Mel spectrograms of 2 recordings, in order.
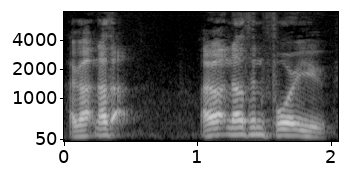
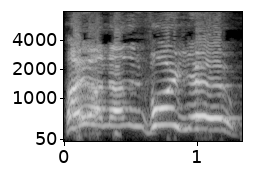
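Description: First: Lightly voiced backwoods country accent; a hint of the hermit's twang. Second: High, loud, slow country hermit yell; shouted country accent. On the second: Acted. Acting out his forest-veteran role, loud country yell. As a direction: bellow I got nothing for you like a backwoods hermit. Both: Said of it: "country accents".

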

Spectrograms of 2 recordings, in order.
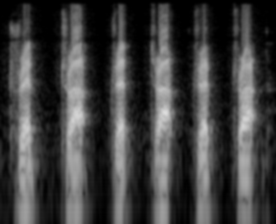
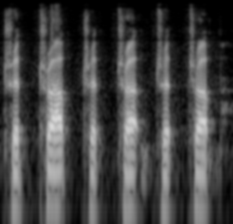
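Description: First: Loud, separated hoofbeat words; heavy stomping footsteps. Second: Punchy trip-trap hoofbeats, louder on the beats; heavier footsteps. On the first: Huge goat shaking the bridge, heavy stomping trip-trap. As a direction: stamp out each word loudly. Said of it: "his footsteps shook it". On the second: Middle goat crossing the bridge, heavier footsteps. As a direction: tap out a goat's heavier steps. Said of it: "footsteps were a bit heavier". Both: A narrator's reading.

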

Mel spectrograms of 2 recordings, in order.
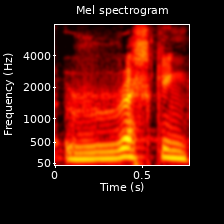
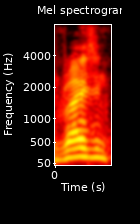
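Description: First: "Risking" with a k sound, misreading rising; a slip of the tongue reading "Risking" for rising; misread word. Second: "Rising" said clearly as rye-zing with the intended z; rereading the news item, getting "Rising" right; corrected word. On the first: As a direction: stumbles and says "Risking" instead of rising. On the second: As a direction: stresses the fixed word "Rising". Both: Real, not acted. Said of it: "I think I should say rising".

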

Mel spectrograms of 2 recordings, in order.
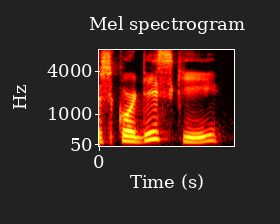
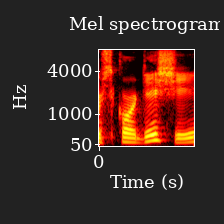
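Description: First: Scordisci with a hard k, "skor-DIS-kee"; hard-c pronunciation. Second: Scordisci with a soft sh, "skor-DISH-ee"; soft-c pronunciation. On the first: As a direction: say Scordisci ending in "skee". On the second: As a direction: say Scordisci ending in "shee". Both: Shown as a demonstration. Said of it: "not sure how to pronounce that".

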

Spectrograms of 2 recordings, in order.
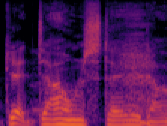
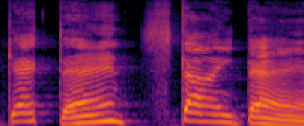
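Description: First: Put-on northern English hard-man accent. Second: Put-on Welsh Cockney tough-guy accent; Danny Dyer voice. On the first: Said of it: "more north than that". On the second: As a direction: growl it like a Welsh Cockney hard man. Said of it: "in a sort of Danny Dyer voice".

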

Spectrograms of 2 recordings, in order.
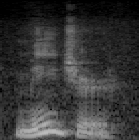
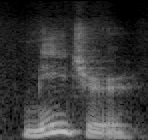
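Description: The two takes are said the same way.

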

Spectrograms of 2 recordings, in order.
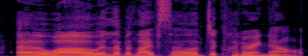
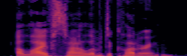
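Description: First: Lightly put-on Valley girl voice; a bright breezy Valley girl quip. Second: Said in the usual way. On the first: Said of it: "why in my head do I talk like a Valley girl". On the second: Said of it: "I am talking about".

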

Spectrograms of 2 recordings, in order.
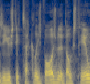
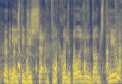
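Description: First: Said in the usual way. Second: Louder, higher, laughing through the words; real giggles pushing the voice up; cracking up. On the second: Real, not acted. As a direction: repeat it while breaking into laughter. Repeats the line, cracking up.

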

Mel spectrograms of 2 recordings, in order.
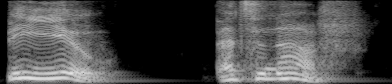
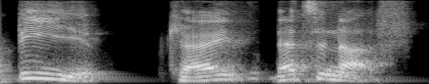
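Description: First: Coaching pep talk, firmer. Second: Coaching pep talk. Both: Shown as a demonstration. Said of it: "Coach Billy".

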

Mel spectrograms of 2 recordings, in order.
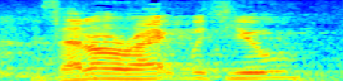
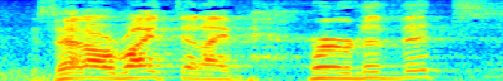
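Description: First: Higher, louder, with a laugh; sarcastic challenge. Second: Higher and much louder, pushing harder; sarcastic outburst. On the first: Interviewer needling the applicant about Pepperdine, sarcastic. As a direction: throw it back at him mockingly. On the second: Interviewer escalating at the applicant over Pepperdine, indignant and loud. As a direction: ramp the mockery into a near shout. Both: Acted.

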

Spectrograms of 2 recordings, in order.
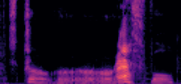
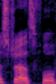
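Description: First: "stressful" with a long growled R; exaggerated growl, slowly drawn out. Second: Said in the usual way. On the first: Shown as a demonstration. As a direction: growl through the first syllable of "stressful". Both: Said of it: "You heard the growl".

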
